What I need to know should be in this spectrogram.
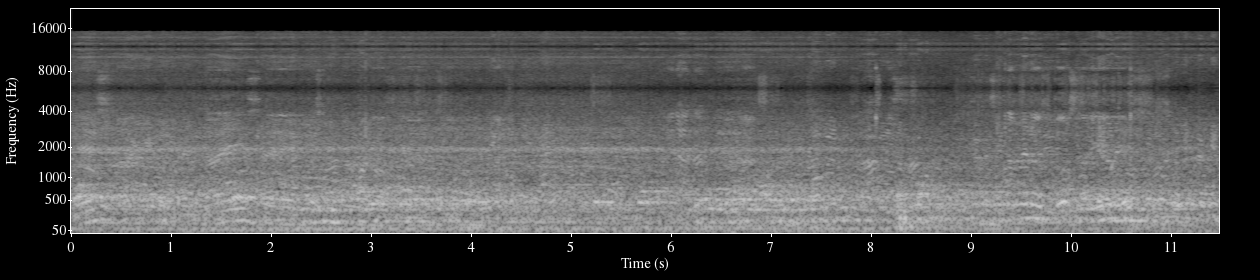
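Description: Many people talk at once in a large, echoing hall.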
